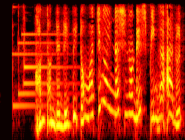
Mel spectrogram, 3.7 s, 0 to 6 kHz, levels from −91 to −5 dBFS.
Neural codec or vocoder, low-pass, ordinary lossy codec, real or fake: none; 5.4 kHz; AAC, 32 kbps; real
